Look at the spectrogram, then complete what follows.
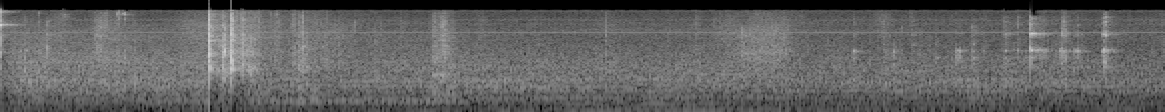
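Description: Metal clinks from a wrench and bolts as the bolts come off the top of a Norwalk juicer's reservoir: one sharp clack about a second in, then a few lighter ticks.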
